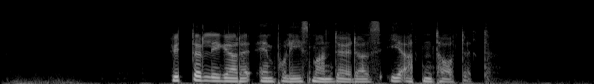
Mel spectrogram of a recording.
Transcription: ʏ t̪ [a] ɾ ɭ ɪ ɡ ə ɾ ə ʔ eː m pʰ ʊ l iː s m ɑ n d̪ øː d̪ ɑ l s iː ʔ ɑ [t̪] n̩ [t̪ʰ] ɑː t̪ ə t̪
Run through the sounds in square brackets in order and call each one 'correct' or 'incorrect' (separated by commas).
incorrect, correct, correct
